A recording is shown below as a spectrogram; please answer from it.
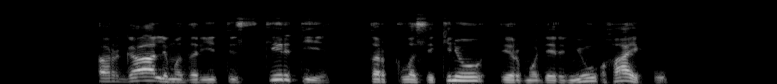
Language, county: Lithuanian, Klaipėda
